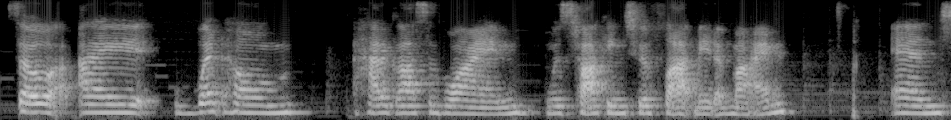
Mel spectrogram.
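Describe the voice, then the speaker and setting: A lowish-voiced woman from Canada tells her story as a podcast guest, lively and quick to laugh. Her voice sits in a roomy space. The sound is slightly dull, with faint music behind her. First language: English. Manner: animated storyteller, laughs often. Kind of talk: casual interview conversation.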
